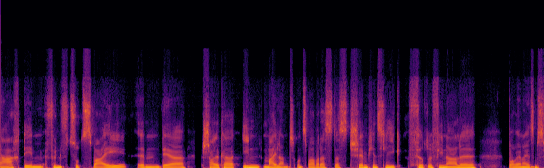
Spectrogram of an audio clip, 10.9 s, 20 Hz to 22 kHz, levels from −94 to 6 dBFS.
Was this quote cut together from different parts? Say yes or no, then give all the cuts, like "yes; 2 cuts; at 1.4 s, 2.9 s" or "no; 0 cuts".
yes; 1 cut; at 3.9 s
